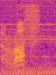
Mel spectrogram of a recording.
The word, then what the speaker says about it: Roth: i could never get it right okay it's roth it's r o t h oh okay okay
